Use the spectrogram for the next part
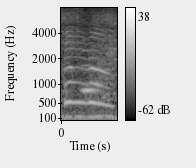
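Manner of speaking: playful high vroom vroom; mock engine noise. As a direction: make car sounds for the baby. Mother mimics car sound for baby. (gayang tunog ng sasakyan)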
